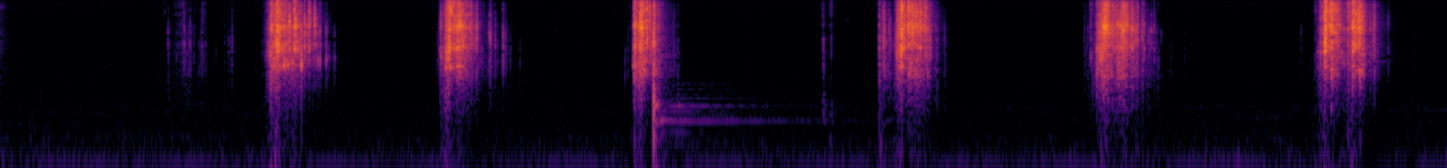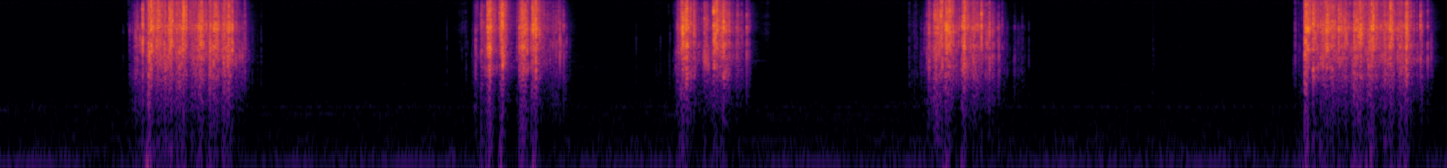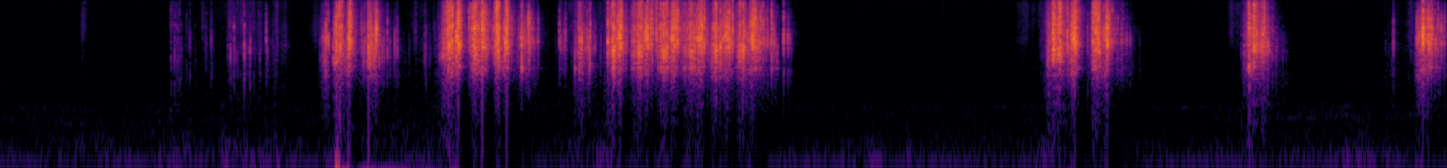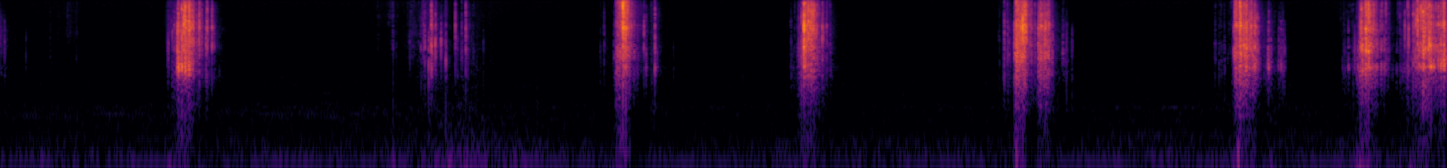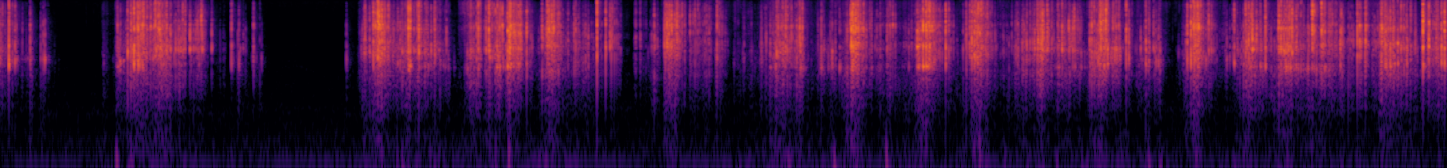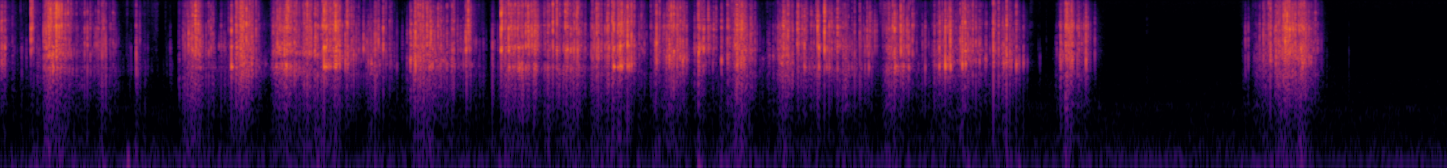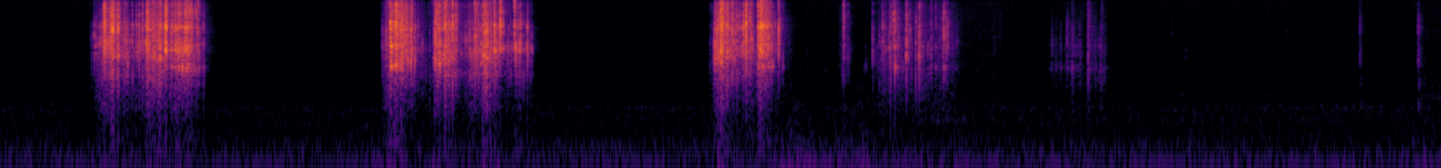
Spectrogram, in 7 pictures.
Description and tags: I shook/rattled an over the counter bottle of pain relievers. The bottle is plastic with a plastic lid, and the bottle was fairly full.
